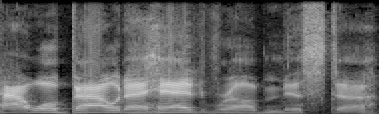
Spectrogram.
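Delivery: small gravelly goblin voice. Showing how a character named Lily should sound: little chain-smoking goblin voice. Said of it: "is probably how I would choose for Lily to sound".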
